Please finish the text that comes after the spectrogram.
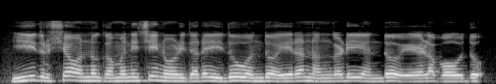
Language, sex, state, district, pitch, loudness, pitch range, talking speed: Kannada, male, Karnataka, Bangalore, 160 Hz, -12 LUFS, 155-170 Hz, 120 wpm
